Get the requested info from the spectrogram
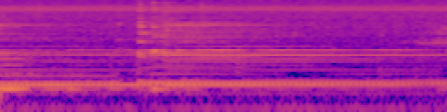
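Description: Quiet guitar accompaniment between sung lines: a chord rings on and fades, and a new chord is plucked about two-thirds of a second in and left to die away. It is played back through a loudspeaker.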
